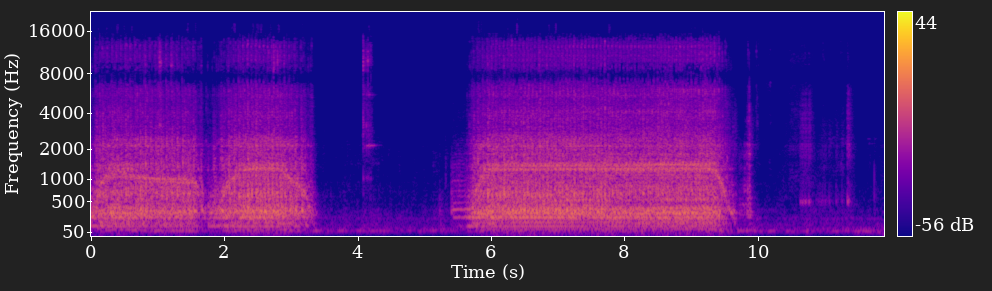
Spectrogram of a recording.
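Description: Sewing machine stitching the side seams of a jumpsuit from armhole downward, in two steady mechanical runs of about three and four seconds separated by a quiet pause, close and loud with no talk.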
